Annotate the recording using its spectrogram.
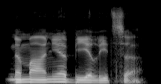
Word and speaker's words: Nemanja Bjelica: How do you pronounce his name again? You know his name. – Nemanja Bjelica.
